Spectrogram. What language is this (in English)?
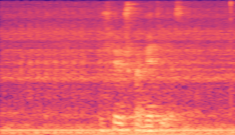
German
